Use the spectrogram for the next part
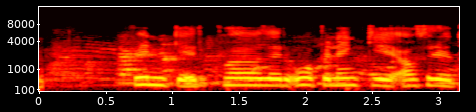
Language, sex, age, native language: Icelandic, male, 11, Icelandic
